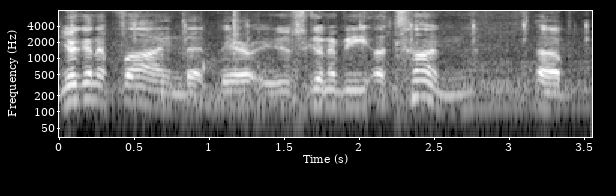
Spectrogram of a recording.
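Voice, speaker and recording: A man's voice: medium pitch, unhurried. A middle-aged man with a New York accent, a fitness coach giving a casual, emphatic pep talk to his phone from a parked car. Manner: chatty, emphatic, self-deprecating asides. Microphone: phone held close, front camera. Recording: car with clear road noise.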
